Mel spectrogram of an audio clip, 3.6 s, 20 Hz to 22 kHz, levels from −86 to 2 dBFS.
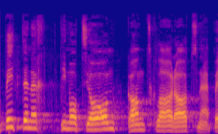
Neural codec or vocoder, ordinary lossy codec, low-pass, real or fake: vocoder, 44.1 kHz, 128 mel bands every 512 samples, BigVGAN v2; MP3, 64 kbps; 14.4 kHz; fake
